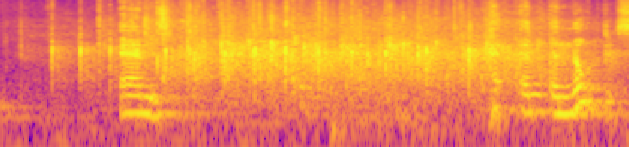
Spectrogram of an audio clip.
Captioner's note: audience claps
